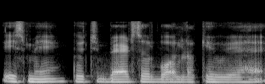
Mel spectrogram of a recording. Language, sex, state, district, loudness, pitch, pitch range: Hindi, male, Maharashtra, Gondia, -19 LUFS, 120 Hz, 115-130 Hz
